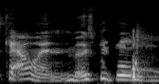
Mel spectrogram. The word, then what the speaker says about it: Cowan: It is Cowan.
